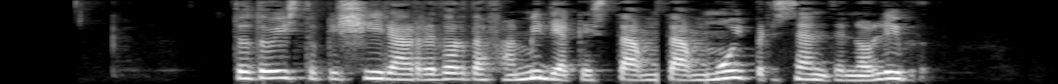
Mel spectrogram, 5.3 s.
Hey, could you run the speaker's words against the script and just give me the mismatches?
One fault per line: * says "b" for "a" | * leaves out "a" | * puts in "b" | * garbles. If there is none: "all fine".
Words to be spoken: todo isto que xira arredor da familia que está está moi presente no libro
all fine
